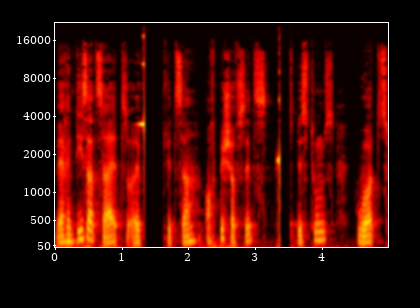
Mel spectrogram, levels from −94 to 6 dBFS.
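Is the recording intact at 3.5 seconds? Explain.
No. An unstable filter runs from 3.32 to 3.53 s: a recursive filter's output grows without bound, so a tone around 2 kHz swells into a loud squeal within about 51 ms and clips, then collapses into 160 ms of silence. On a spectrogram it shows as a bright horizontal band, and on the waveform as an exploding envelope before a flat gap.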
